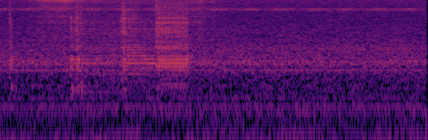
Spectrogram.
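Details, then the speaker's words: Salvaged retro PC booting a DOS floppy disk: short buzzy seek chatters and steady head stepping over low hum; floppy drive reads boot disk cleanly. "and we are booting floppy dive sounds great"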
